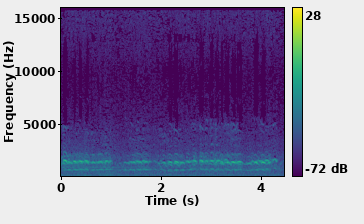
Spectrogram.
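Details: Chorusing forest frogs: steady stream of fast, pulsed croaking trains, one fading near the first second before several voices join again and overlap to the end.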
